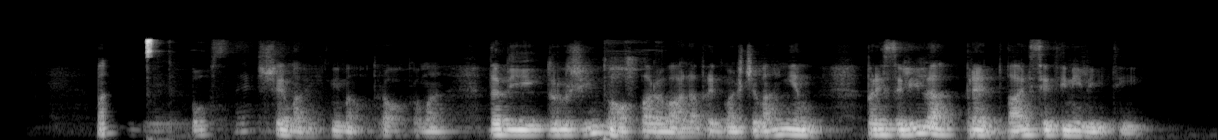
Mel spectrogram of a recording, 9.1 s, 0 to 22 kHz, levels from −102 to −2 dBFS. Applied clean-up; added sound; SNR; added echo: neural mask model DeepFilterNet 3.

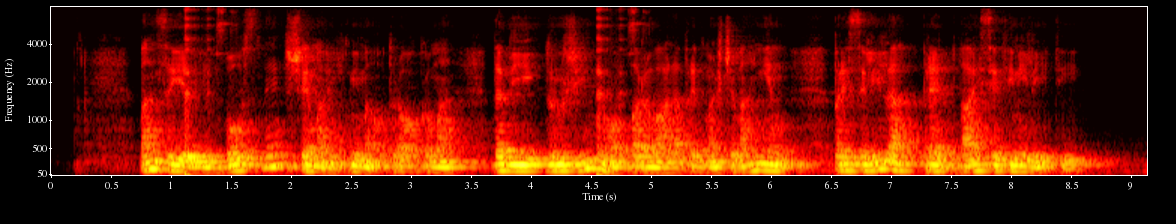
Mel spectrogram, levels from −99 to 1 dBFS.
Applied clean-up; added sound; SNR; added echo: neural separator model SepFormer DNS4.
